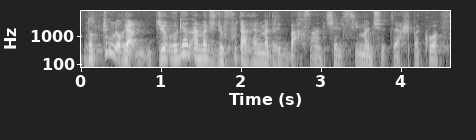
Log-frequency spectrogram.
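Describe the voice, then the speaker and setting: A man from Spain co-hosting a casual podcast, holding forth with strong opinions. His pitch swings widely as he talks, and his delivery is animated and expressive. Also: fairly quick. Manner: animated, opinionated, mimics people in passing. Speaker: podcast co-host.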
